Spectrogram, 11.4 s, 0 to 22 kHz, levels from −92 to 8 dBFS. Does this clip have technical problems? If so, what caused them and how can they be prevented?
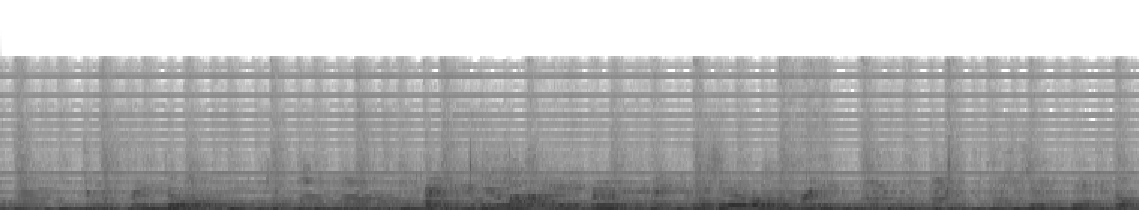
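Yes. A steady whine of fixed pitch runs through the whole clip, built on 1 kHz with its strongest component at the 2 kHz multiple, sitting roughly 20 dB below the audio. This is USB whine: the USB bus pulls current in 1 ms frames, and that 1 kHz pulsing leaks into the audio path through shared power or ground. To prevent it, power the interface separately or isolate its ground from the USB supply.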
